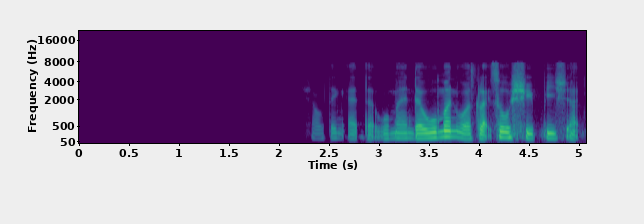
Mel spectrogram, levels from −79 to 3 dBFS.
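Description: Nothing stood out on listening to this speech recording, whose level rises in a smooth, editor-style fade-in from around 2 s to full level at 3.51 s.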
